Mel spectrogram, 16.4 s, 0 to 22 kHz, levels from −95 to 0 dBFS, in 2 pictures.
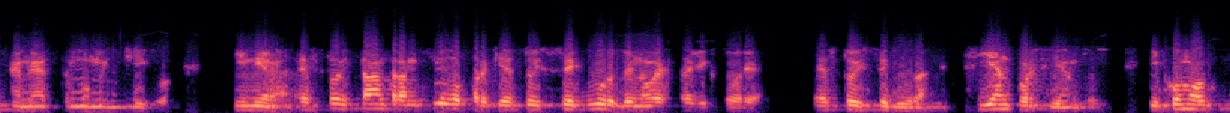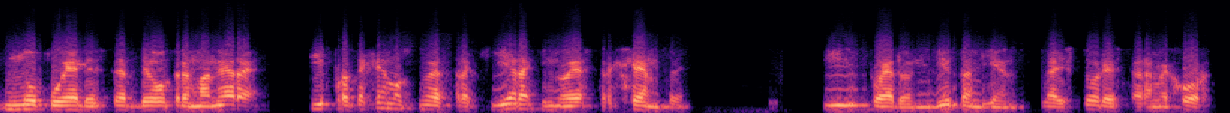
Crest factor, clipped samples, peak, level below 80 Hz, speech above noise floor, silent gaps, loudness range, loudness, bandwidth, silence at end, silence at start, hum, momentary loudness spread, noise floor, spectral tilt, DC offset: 18 dB; under 0.1%; -4 dBFS; -60 dBFS; 43 dB; none; 4 LU; -22 LUFS; 6.4 kHz; 0.15 s; 0 s; none; 12 LU; -64 dBFS; -8 dB/octave; under 0.1%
